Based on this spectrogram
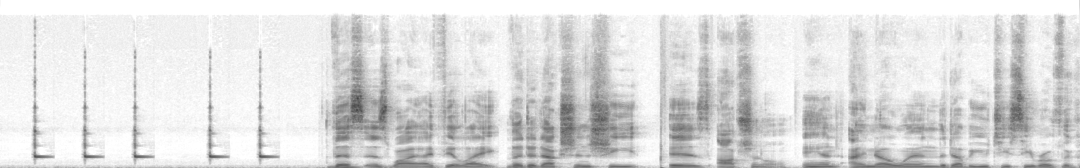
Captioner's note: blink, blink, blink.. blink, blink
